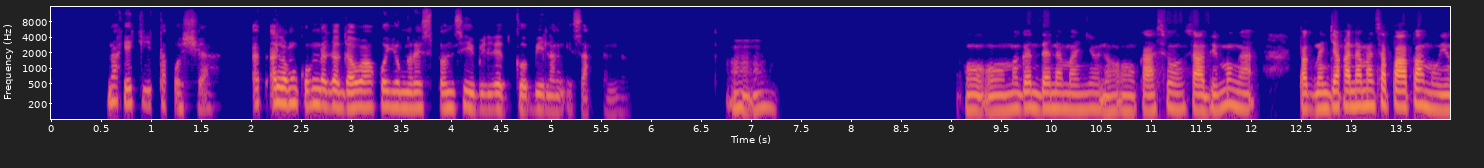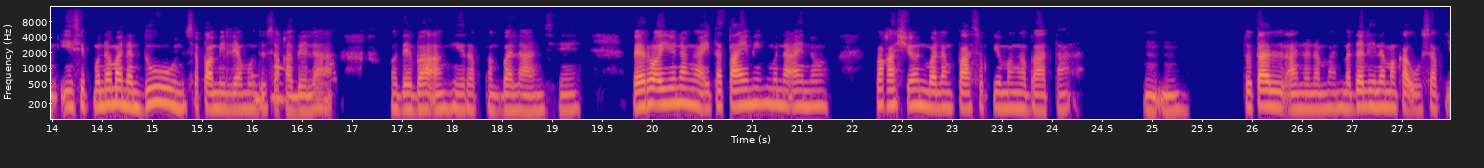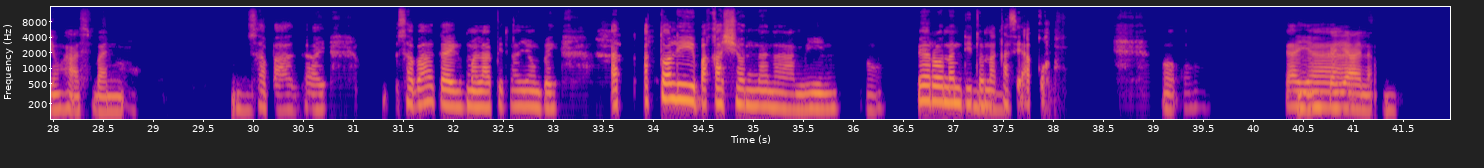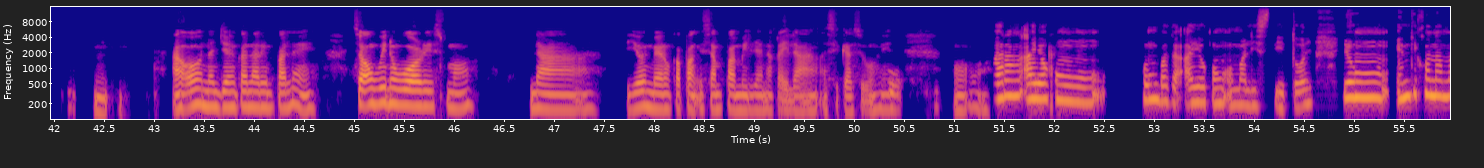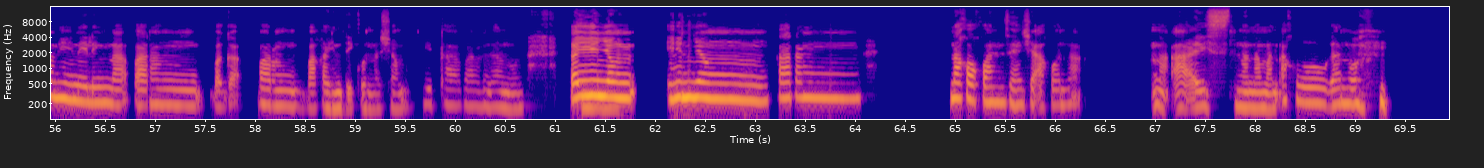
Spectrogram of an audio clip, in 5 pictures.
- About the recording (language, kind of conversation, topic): Filipino, advice, Paano ko mapapatawad ang sarili ko kahit may mga obligasyon ako sa pamilya?
- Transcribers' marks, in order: other background noise; tapping; chuckle; "aalis" said as "a-is"; chuckle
